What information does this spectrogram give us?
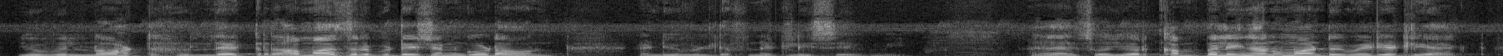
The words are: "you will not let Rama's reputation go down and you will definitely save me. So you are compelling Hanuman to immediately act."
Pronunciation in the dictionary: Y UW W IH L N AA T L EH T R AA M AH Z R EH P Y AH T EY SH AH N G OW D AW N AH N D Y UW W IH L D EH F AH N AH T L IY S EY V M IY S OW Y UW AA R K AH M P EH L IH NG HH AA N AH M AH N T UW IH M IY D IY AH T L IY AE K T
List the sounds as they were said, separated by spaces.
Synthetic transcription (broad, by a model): Y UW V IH L N AA T L EH T R AA M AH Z R EH P Y AH T EY SH AH N G OW D AW N AH N D Y UW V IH L D EH F AH N AH T L IY S EY V M IY S OW Y UW AA R K AH M P EH L IH NG HH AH N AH M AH N T UW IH M IY D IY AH T L IY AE K T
